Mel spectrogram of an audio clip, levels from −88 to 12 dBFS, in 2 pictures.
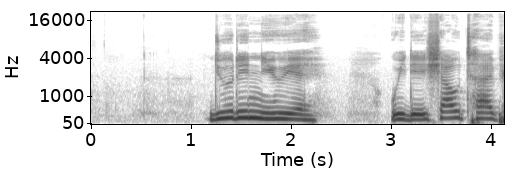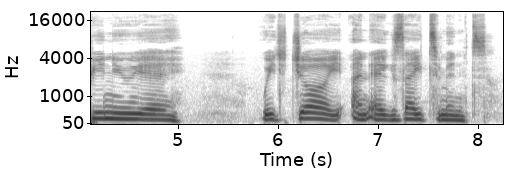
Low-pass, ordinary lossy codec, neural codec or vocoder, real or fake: none; none; none; real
